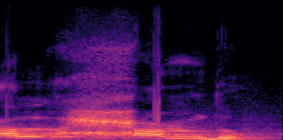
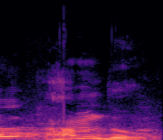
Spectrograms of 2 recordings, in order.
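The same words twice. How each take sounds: First: The h sound is pressed from the throat. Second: The h sound is light and plain. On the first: The speaker calls it right. "সহি শুদ্ধ হবে; হা কণ্ঠনালীকে চাপ দিয়ে উচ্চারণ করতে হবে" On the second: The speaker calls it wrong. "এখানে যেটা আমাদের ভুল হয় সেটা"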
